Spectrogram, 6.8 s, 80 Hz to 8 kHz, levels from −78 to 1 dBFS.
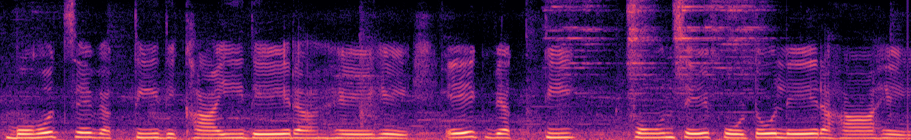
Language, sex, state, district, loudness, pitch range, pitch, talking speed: Hindi, female, Madhya Pradesh, Dhar, -13 LUFS, 210-235 Hz, 220 Hz, 130 wpm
